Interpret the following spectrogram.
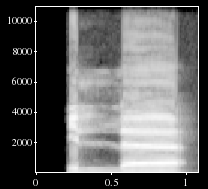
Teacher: الف مدہ ہے، ایک الف کے برابر کھینچ کر کریں گے.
